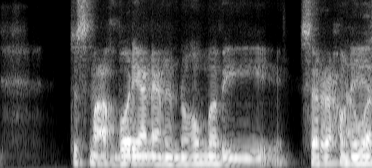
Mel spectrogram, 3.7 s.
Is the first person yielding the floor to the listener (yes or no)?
yes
